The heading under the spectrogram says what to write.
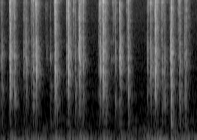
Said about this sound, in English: Now I am typing on a keyboard with Gateron Blue switches to see how much of my voice versus how much of the keyboard it picks up. And for the gaming folk, now I am clickety-clacking on the sad W and the spacebar keys.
